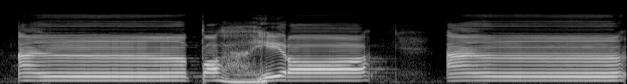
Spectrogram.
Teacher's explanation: نون پہ یہ جزم ہے، نون ساکن، اس پہ ہم نے ناک میں آواز پیدا کرنی ہے ، ان طہرا، ان، اور ہا کو ہم نے سخت کرنا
